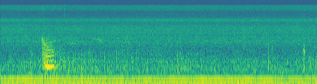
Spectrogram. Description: Stomach Growling, ASMR stomach Digestion sounds, Rumbling, Growling Hungry Stomach Sounds.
